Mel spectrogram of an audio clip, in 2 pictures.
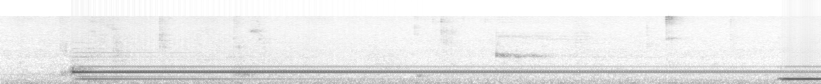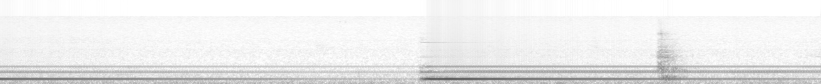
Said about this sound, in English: So I'm going to ask Glory G, the master of the bell, to give me three dongs, and then we're going to go into a little closing.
